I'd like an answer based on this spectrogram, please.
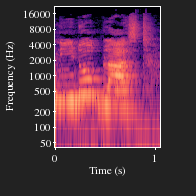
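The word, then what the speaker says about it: cnidoblast: तो आज से पूछा जा रहा है नीडोब्लास्ट, ठीक है। स्पेशली सी साइलेंट रहता है।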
